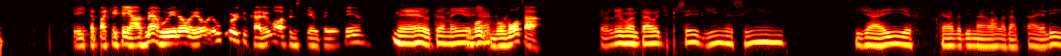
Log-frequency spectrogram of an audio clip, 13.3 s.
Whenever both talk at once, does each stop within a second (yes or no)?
yes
